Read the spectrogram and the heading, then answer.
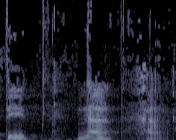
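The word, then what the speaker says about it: Thích Nhất Hạnh: así que no quería liarme mucho y por lo visto es Thich Nhat han.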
